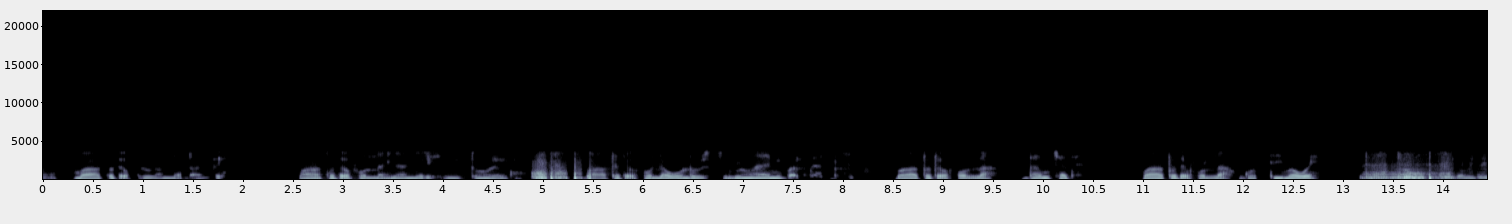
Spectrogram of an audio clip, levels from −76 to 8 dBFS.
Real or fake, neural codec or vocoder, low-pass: fake; autoencoder, 48 kHz, 32 numbers a frame, DAC-VAE, trained on Japanese speech; 3.6 kHz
